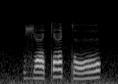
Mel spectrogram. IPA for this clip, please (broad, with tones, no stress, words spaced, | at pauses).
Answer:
zˤu˨tˤi˦tɔ˨˦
